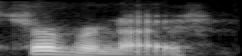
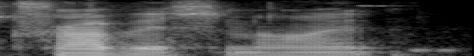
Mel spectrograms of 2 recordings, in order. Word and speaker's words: Travis Knight: no, it's Trevor Knight. Yeah, Trevor Knight. Pretty sure it's Travis Knight. Travis Knight. Travis Knight. Travis, thank you.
